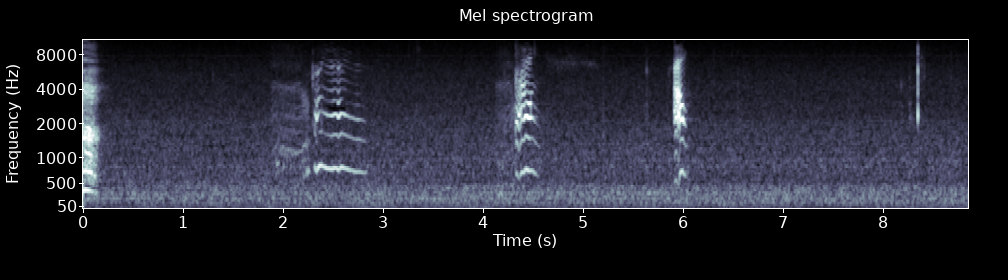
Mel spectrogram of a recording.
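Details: Keira, a pet cat unhappy at sneezing, gives three short harmonic meows a second or two apart, the first two wavering and the last clipped, then falls silent apart from a faint click in a quiet room.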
